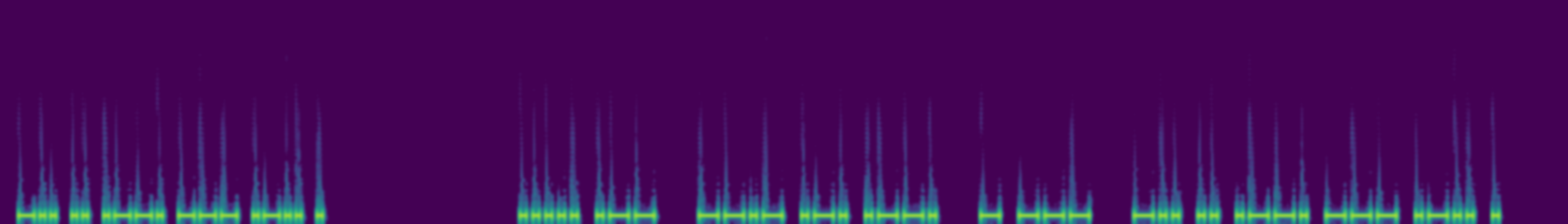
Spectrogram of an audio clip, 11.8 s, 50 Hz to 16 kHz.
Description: Morse code, heard as a keyed tone, about 32 wpm, 700 Hz. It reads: DIPOLE 5W QRP TO DIPOLE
